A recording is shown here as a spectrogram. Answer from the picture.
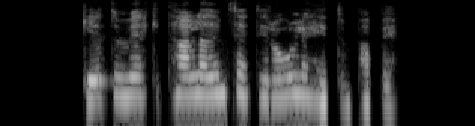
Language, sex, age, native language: Icelandic, female, 40-49, Icelandic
